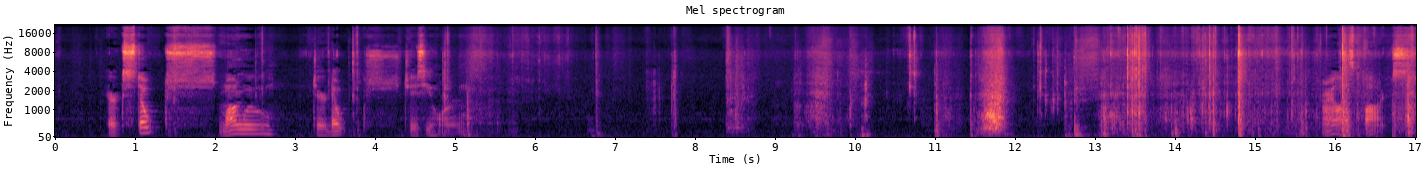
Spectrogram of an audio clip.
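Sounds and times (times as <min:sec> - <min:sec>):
trading cards handled: 0:09.3 - 0:17.0.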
